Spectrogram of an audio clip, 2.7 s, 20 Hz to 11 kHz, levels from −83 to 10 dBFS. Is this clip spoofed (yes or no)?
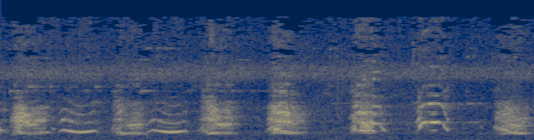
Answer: no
